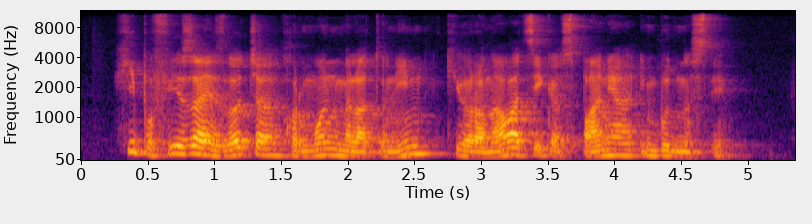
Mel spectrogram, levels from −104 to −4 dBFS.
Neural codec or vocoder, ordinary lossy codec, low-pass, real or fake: none; none; 10.8 kHz; real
